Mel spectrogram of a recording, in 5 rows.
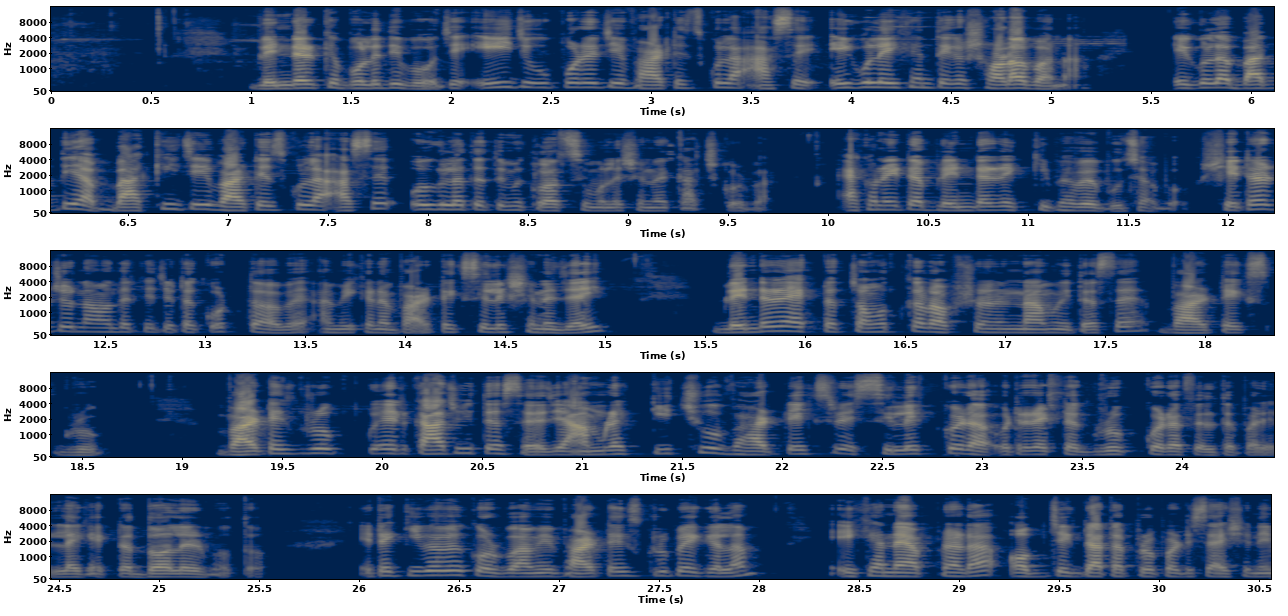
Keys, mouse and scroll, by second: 1.0-6.0 scroll up 1, 6.0-13.8 scroll up 1, 13.8 click, 14.4-30.5 middle drag.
